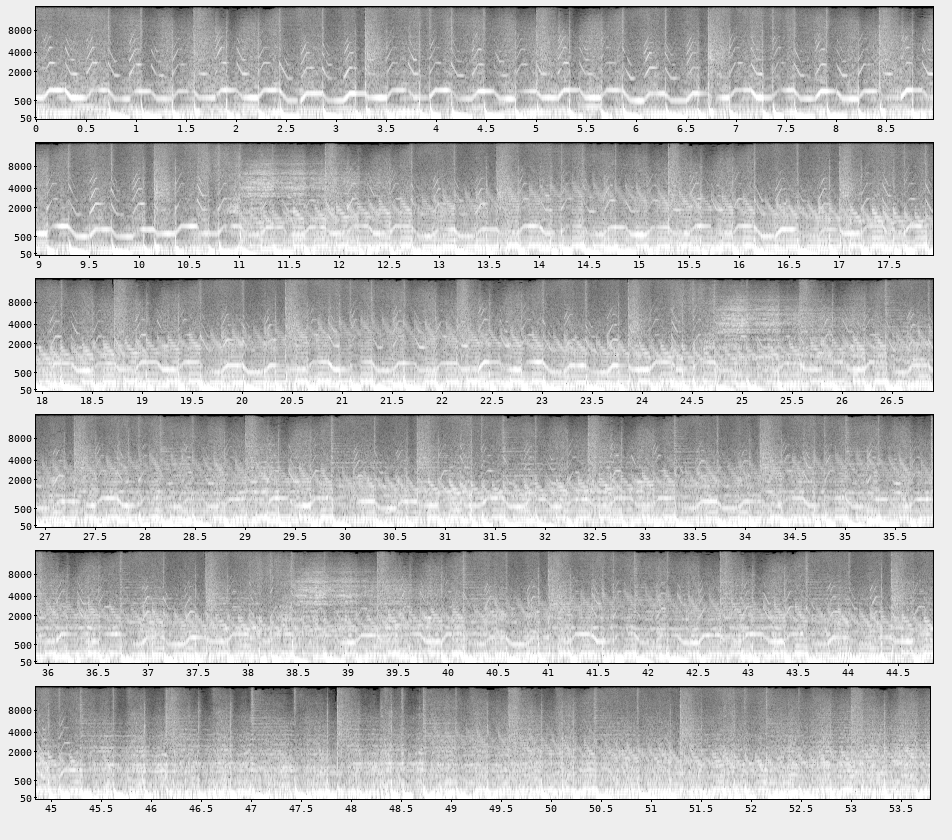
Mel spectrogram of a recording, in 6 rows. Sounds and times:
Dubstep: 0.0s - 53.7s.

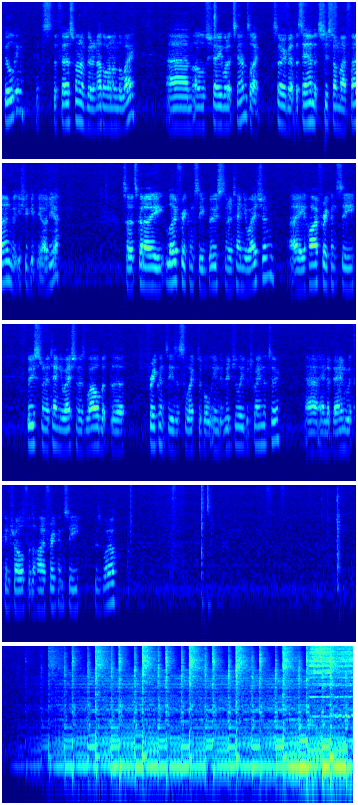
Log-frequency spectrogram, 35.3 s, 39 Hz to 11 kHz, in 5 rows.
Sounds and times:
Speech: 0.0s - 2.7s, 3.3s - 8.3s, 9.5s - 23.6s
Music: 28.6s - 35.3s.

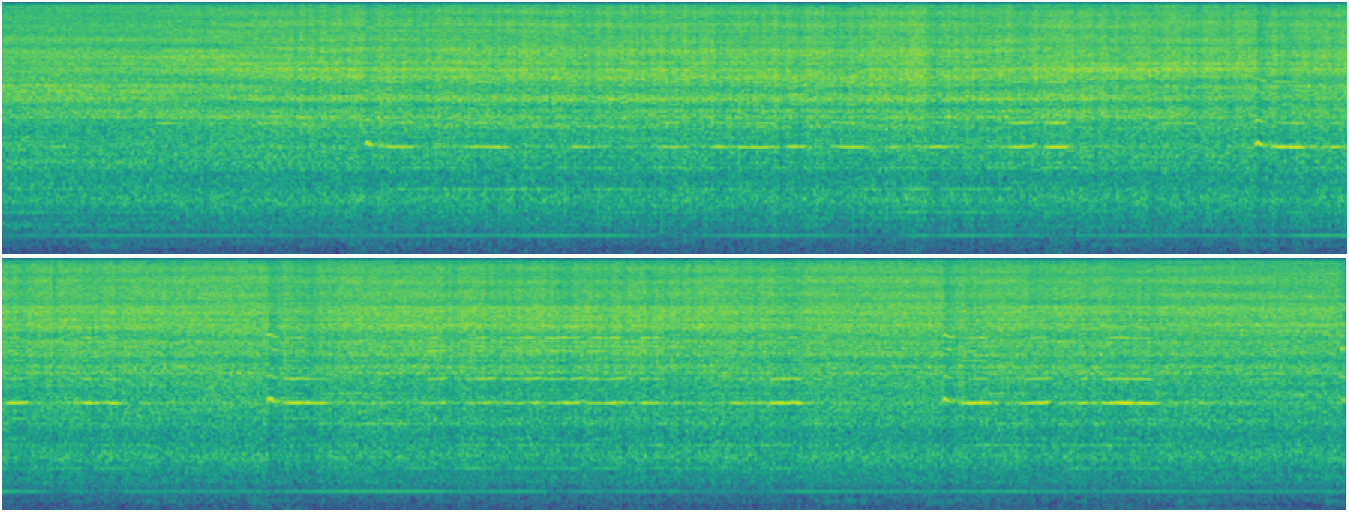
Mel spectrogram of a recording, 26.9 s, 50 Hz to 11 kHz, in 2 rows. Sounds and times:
Wood: 0.0s - 26.8s
Tools: 0.4s - 26.8s.

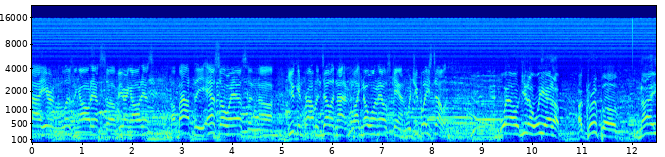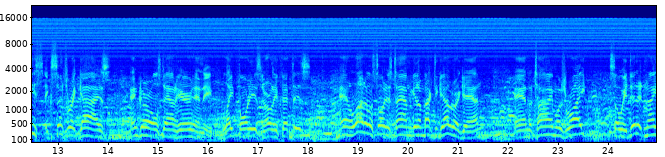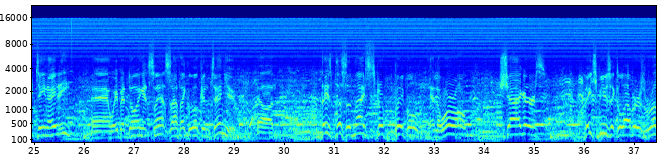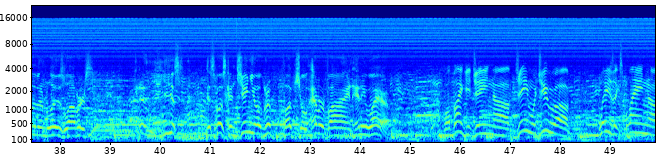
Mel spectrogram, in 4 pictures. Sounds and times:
Speech: 0.0s - 8.4s, 9.3s - 29.9s, 30.7s - 38.7s, 39.4s - 44.6s, 45.6s - 48.2s, 48.8s - 49.9s
Music: 0.0s - 49.9s.

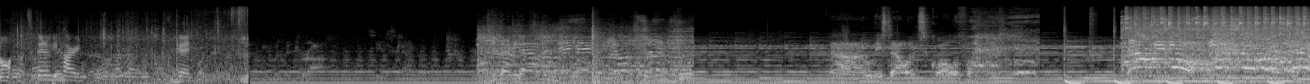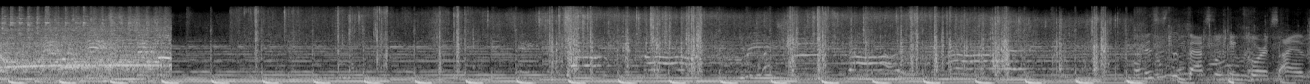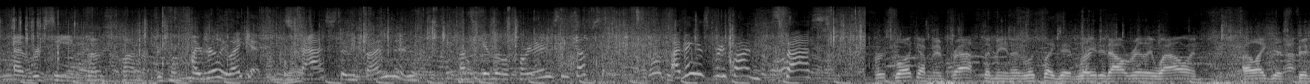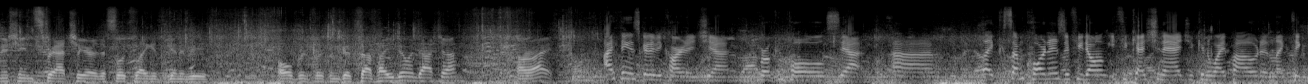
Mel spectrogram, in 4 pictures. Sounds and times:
Music: 2.3s - 52.3s.

